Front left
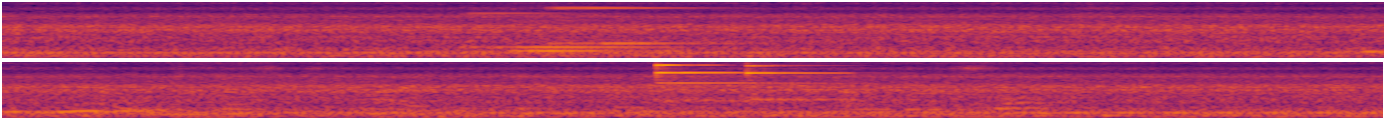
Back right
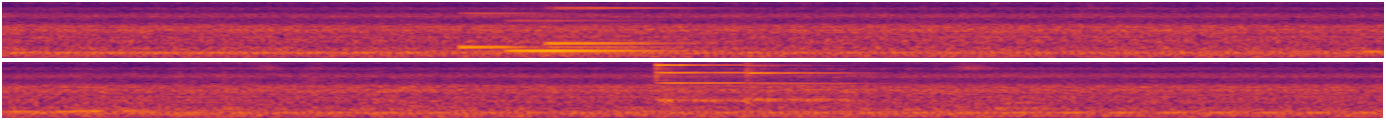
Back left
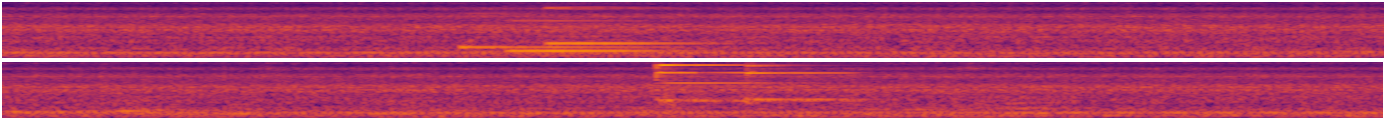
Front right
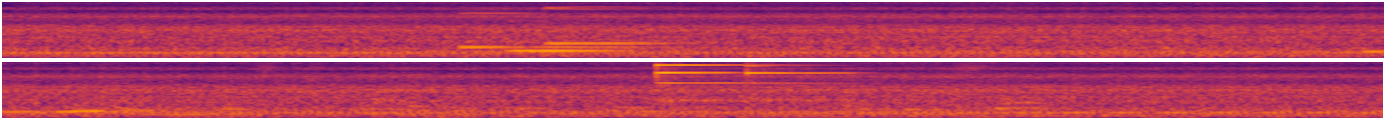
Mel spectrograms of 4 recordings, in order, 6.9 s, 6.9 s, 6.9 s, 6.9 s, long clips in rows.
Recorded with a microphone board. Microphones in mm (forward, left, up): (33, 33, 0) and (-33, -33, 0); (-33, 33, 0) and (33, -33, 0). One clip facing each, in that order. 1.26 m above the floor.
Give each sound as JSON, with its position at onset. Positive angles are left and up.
{"t": 1.1, "sound": "an alarm", "azimuth_deg": -130, "distance_m": 6.5}
{"t": 3.4, "sound": "a woman speaking", "azimuth_deg": -40, "distance_m": 4.0}
{"t": 5.1, "sound": "a bicycle bell", "azimuth_deg": -175, "distance_m": 3.0}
